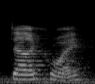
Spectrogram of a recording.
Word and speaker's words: Delacroix: of stones Bobby and Harry Jones and Dicky delacroix the villagers pronounced his name delacroix eventually made it a great pile of stones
